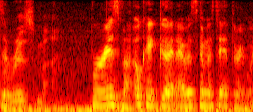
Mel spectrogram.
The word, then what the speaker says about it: Burisma: I actually don't know how to pronounce it. Burisma.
